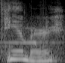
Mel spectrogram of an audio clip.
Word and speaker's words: timbre: the official word is tamper which is a French word so it's spelled awfully laughs it's spelled like that uh September yeah it's pronounced Timbre because it's French and you can count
